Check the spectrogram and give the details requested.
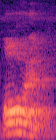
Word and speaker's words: hora: ela também tem h ela não tem som certo ó quando eu pronunciar essa palavra vir aqui ó ó e olha e vocês podem preste atenção vocês podem perceber que quando eu pronuncio hora esse hp ele não sai do só vagar não sai é quando vocês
